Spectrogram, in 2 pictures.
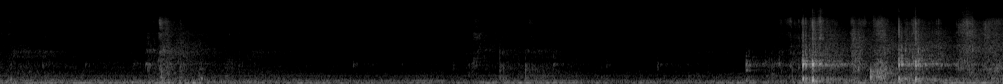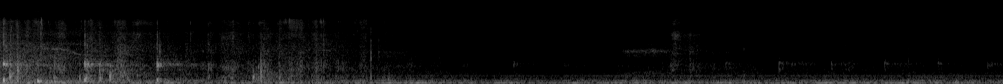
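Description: Quick footsteps and knocks on a hard floor, a dense run of taps lasting several seconds near the middle, as someone runs across a room. Around them, a quiet room with a few single soft taps from small juggling balls being caught.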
